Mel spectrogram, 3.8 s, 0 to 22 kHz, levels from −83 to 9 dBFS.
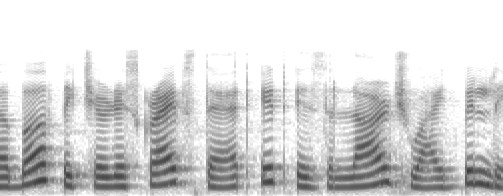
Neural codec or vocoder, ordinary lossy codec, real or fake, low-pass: none; none; real; none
